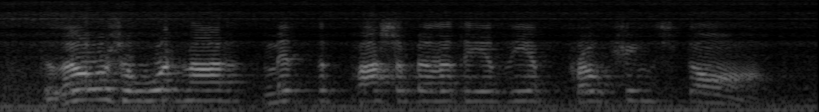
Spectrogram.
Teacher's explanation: He was a New Yorker who had the prestige pattern of the upper class in New York, and it was really R-less. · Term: R-less pronunciation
